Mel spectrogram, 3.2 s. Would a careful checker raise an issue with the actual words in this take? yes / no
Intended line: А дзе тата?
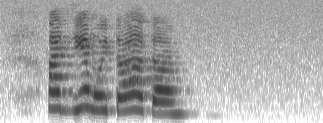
yes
